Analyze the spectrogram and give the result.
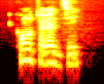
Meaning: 1. past participle of contredire 2. inflection of contredire: third-person singular present indicative 3. inflection of contredire: third-person singular past historic
- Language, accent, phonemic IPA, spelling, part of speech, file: French, Canada, /kɔ̃.tʁə.di/, contredit, verb, LL-Q150 (fra)-contredit.wav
